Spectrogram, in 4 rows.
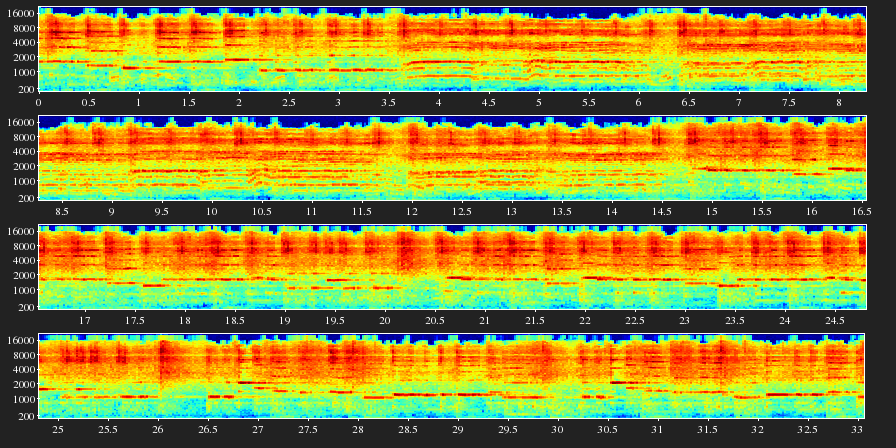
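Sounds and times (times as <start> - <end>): high flute melody: 0.0 - 13.5, 14.3 - 33.0
shaken rattle: 0.0 - 33.0
tambourine-like percussion: 0.0 - 33.0
voices singing: 3.0 - 16.1, 24.0 - 33.0.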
